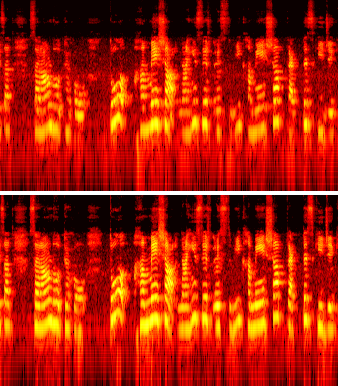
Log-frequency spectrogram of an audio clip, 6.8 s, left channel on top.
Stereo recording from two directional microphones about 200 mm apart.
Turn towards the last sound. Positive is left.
turn(degrees=-60)  # may be behind; listen again after turning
